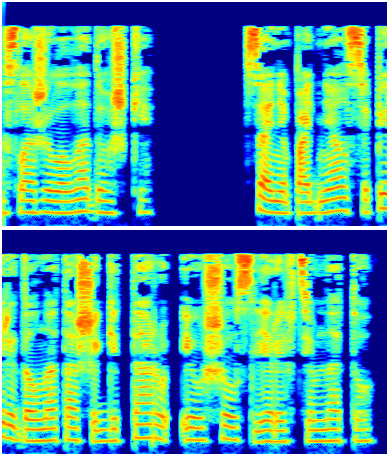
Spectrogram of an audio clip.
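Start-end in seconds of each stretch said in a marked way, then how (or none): none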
